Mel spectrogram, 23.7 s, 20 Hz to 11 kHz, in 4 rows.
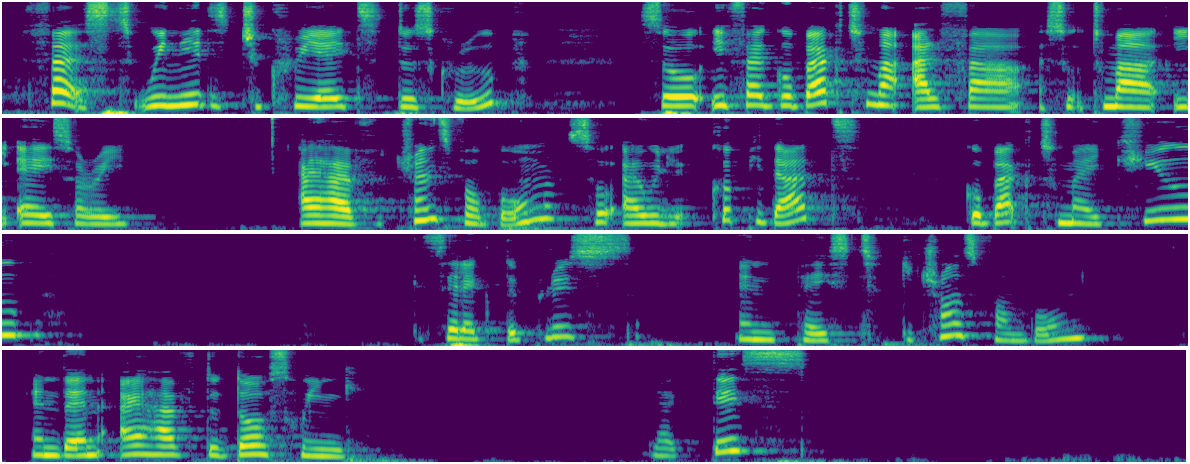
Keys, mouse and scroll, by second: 1.4-3.0 drag, 3.6-5.2 drag, 6.9-8.9 drag, 10.4-16.4 drag, 17.0-23.7 drag.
